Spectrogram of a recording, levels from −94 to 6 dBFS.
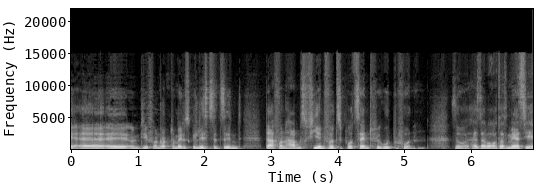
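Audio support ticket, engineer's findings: Short concealed packet loss at 2.03–2.11 s. About 40 ms of speech never reached the decoder in time; receiver-side concealment filled the hole by extending the preceding sound, then crossfaded back into real audio. Audible as a brief smear or wobble in the speech, with possible loss of a short consonant. Probable component: network path or jitter buffer upstream of the decoder.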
